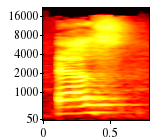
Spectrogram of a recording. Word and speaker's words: siege: S-I-E-G-E.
